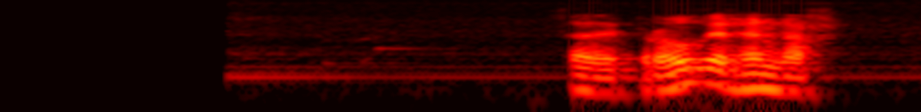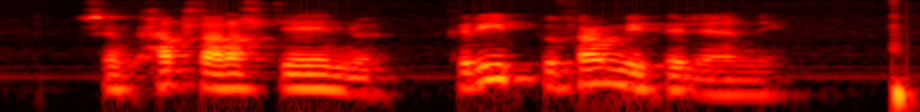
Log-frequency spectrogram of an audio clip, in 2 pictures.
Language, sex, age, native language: Icelandic, male, 50-59, Icelandic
